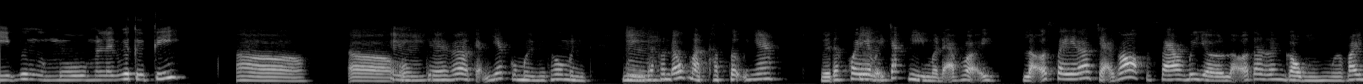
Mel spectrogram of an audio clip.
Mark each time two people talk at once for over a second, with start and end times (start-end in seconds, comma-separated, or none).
none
